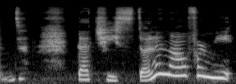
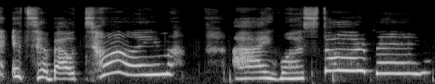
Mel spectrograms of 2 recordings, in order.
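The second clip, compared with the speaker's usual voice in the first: excited; 8 semitones higher, slower than usual. Acted. Hungry girl greets the meal.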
